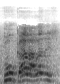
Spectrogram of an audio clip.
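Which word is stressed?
आला. The stress falls on the verb 'आला'. You promised to come but did not. "तू काल म्हणला होतास येतो म्हणून तर आला नाहीस"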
